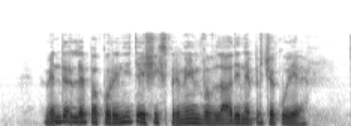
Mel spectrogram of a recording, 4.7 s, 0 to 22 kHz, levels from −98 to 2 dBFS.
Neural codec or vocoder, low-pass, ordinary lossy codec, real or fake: codec, 16 kHz, 4 kbps, FreqCodec, larger model; 7.2 kHz; none; fake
